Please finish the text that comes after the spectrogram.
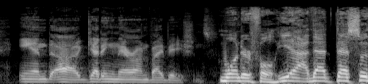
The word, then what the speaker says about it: Vibations: wonderful and uh listener vibration is spelled Vib a t IO NS like the vibe uh Asian there it is and uh yeah Ryan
